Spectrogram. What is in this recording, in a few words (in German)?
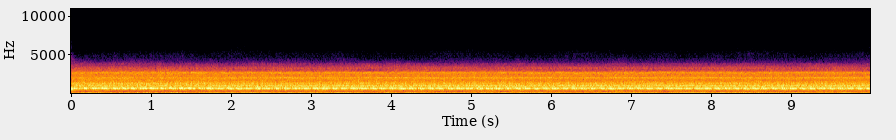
realistisches starten ein, locomotive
